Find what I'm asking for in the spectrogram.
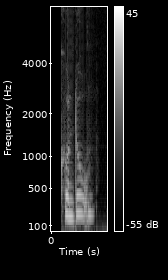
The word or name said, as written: kondom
